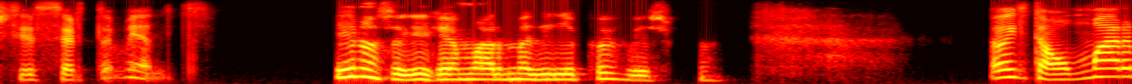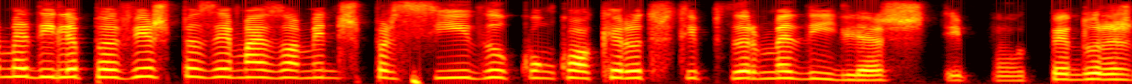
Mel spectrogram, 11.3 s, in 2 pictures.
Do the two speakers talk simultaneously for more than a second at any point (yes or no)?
no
